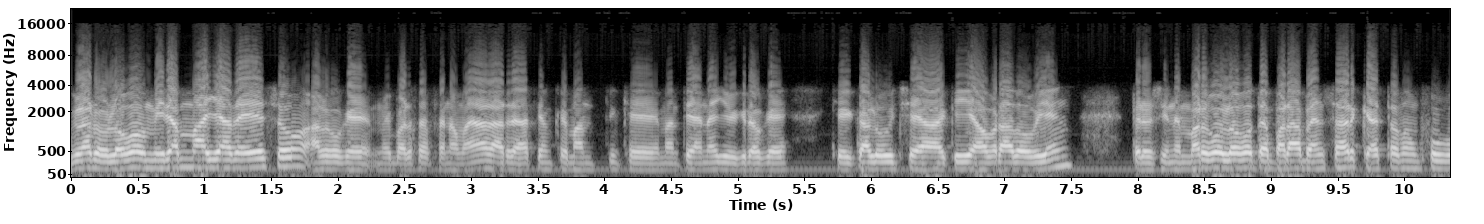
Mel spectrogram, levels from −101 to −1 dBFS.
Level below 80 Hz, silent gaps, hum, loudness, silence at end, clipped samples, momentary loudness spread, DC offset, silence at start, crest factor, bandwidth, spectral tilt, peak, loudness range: -54 dBFS; none; none; -18 LUFS; 0 s; under 0.1%; 8 LU; under 0.1%; 0 s; 10 dB; 12.5 kHz; -4.5 dB/octave; -10 dBFS; 3 LU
